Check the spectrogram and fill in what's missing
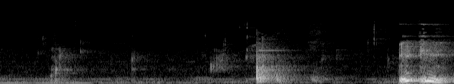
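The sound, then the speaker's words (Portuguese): Sounds of someone drinking water: quiet handling noises, then two louder gulping, liquid-moving bursts, with no talking. “Vou até tomar água.”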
